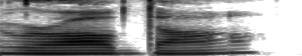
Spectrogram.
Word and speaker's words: Roald Dahl: Seuss and Roald Dahl.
